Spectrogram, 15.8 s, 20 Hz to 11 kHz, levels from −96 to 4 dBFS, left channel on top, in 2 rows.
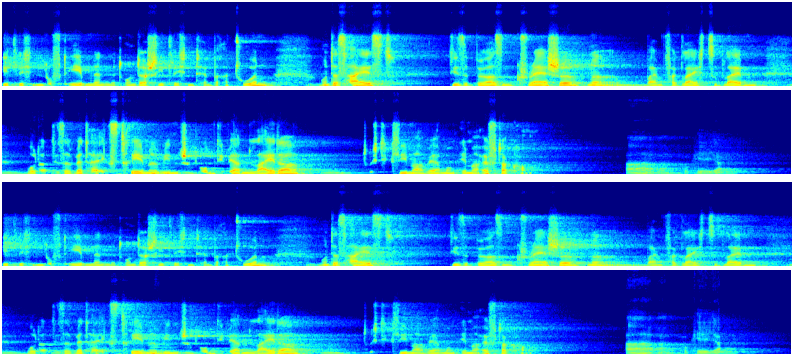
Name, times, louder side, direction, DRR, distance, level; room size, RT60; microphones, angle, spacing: voice 1, 0.0-4.2 4.5-10.9 11.6-13.2, left 4 dB, 25° left, 11 dB, 0.3 m, -35 dB
sound 1, 5.9-10.1 10.4-10.5, equal, 85° right, 4.4 m, -60 dB
voice 2, 9.3-9.8 11.1-11.3 14.1-15.1, right 1 dB, 55° right, 4 dB, 1.3 m, -45 dB
25.5 x 14.0 x 2.8 m, 1.5 s
head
